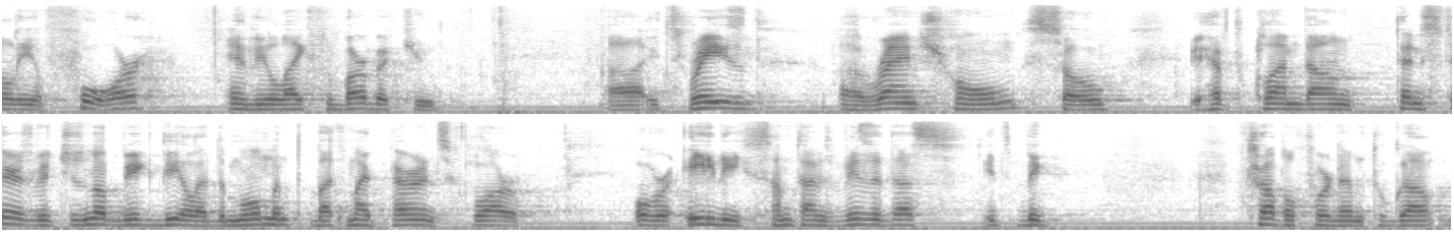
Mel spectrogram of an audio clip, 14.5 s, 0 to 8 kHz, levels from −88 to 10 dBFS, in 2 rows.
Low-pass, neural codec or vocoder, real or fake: 7.2 kHz; codec, 44.1 kHz, 7.8 kbps, DAC; fake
